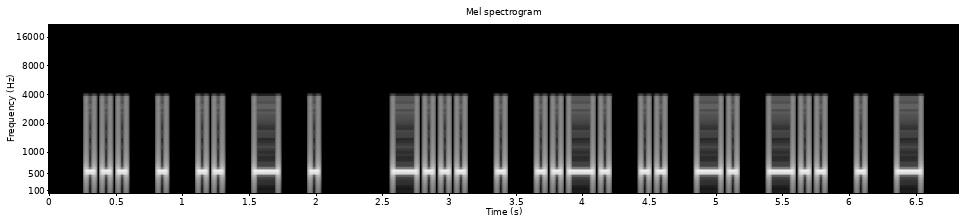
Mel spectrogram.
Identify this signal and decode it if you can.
Morse code, heard as a keyed tone, about 20 wpm, 550 Hz. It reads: SEITE BEFINDET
